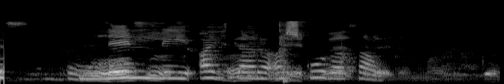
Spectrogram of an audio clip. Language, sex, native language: Icelandic, female, Icelandic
